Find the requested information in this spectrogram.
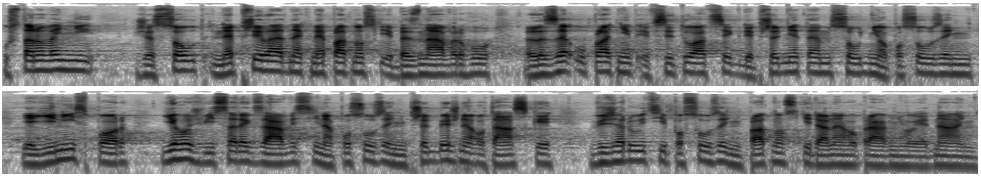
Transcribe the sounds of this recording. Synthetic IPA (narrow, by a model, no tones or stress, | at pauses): ʔust̪ano̞vɛɲiː | ʒɛso̞wt̪nɛpr̝̥ɪlɛːdnɛknɛplat̪no̞scɪɪbɛznaːvr̩ɦu | lzɛʔuplat̪ɲɪt̪ʔɪfsɪt̪uat͡sɪɡdɪpr̥ɛdmɲɛt̪ɛmso̞wdɲiːɦo̞po̞so̞wzɛɲiːjɛjɪniːspo̞ɾjɛɦo̞ʃviːslɛdɛɡzaːvɪsiːnapo̞so̞wzɛɲiːpr̥ɛd̚bjɛʒnɛːʔo̞t̪aːskɪ | vɪʒadujiːt͡siːpo̞so̞wzɛɲiːplat̪no̞scɪdanɛːɦo̞pɾaːvɲiːɦo̞jɛdnaːɲḭː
